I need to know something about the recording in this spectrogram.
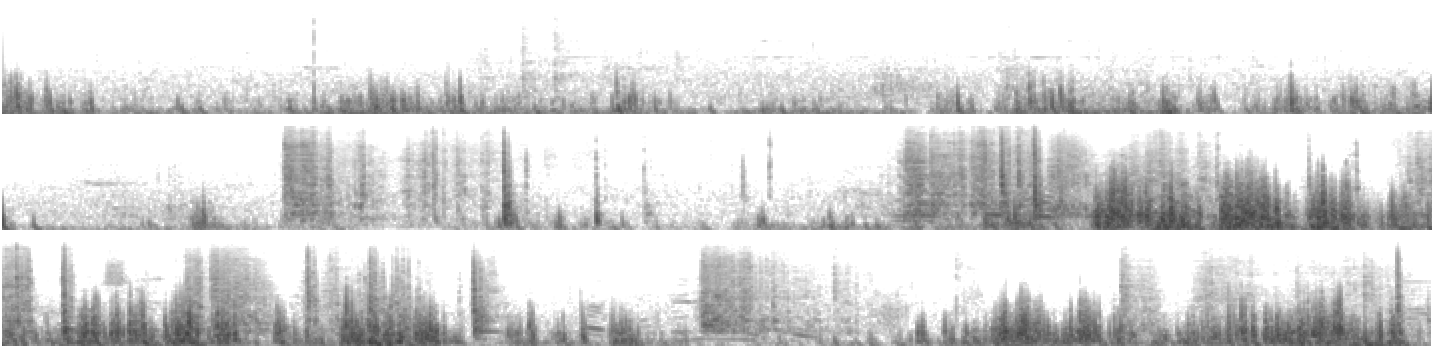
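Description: Plastic snow shovels scraping and pushing wet snow across brick paving in repeated, irregular strokes. They are loud from about six seconds in, after a quieter stretch.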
